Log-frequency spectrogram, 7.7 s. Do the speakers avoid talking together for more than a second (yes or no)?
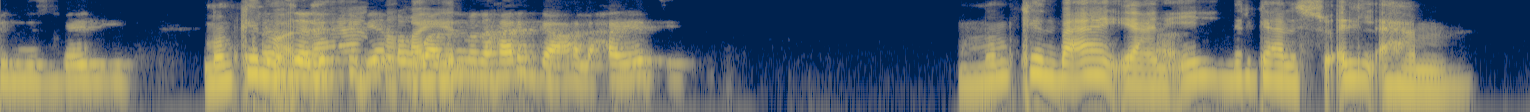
no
